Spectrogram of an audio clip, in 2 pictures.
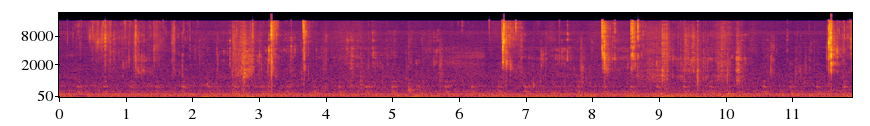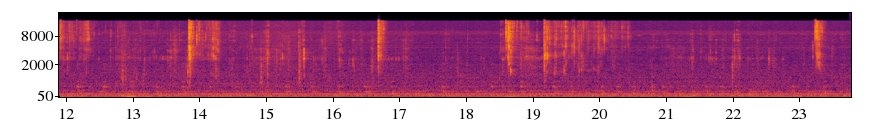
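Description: Close-miked eating of a burger: bites and chewing, with sharp crunchy clicks scattered throughout and the loudest one about halfway through, over a steady low hum.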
